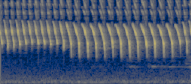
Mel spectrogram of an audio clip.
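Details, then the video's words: Canary singing a steady rapid series of downslurred whistled notes, about three or four a second, a long-duration song meant to get other canaries singing. "Kenari Gacor Durasi Panjang Cengkok Istimewa! Efektif Buat Memancing Kenari Macet Biar Gacor Kembali"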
